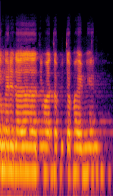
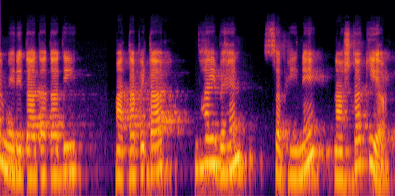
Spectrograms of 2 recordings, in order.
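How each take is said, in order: First: The names run together without pauses. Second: There is a short pause after each name.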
